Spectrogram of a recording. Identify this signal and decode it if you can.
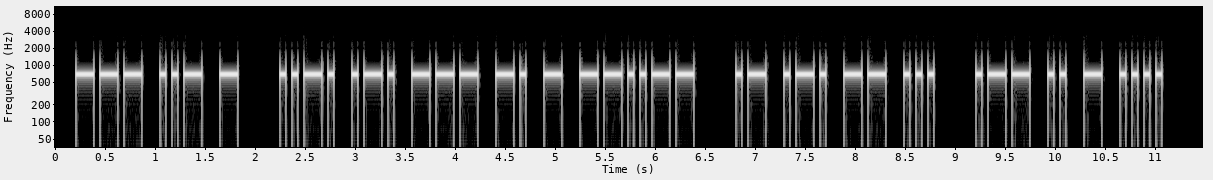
Morse code, heard as a keyed tone, about 20 wpm, 700 Hz. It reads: OUT FRONT, ARMS WITH
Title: A Sound Of Thunder 20wpm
